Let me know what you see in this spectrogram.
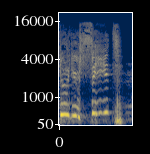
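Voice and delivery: drawn-out shriek, very high-pitched and very loud. Retelling asking a little boy whether he sees it: retelling a scream. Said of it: "So I start screaming at him".

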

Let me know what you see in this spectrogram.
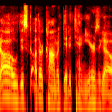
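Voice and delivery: normal talking voice

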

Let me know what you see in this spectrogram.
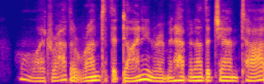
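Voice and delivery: plain reading voice

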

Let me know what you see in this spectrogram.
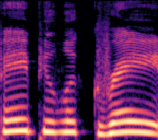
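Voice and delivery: slow, high-pitched mocking voice.

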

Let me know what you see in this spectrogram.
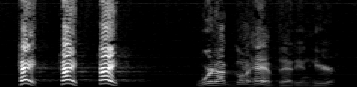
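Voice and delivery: very loud, booming authoritative shout with swooping pitch. Retelling the moment of stepping in, reenacting an authoritative voice. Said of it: "in my most authoritative voice possible".

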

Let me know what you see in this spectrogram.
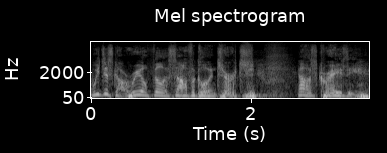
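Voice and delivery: out of breath. Commenting on the sermon in church, out of breath. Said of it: "I'm so out of breath right now".

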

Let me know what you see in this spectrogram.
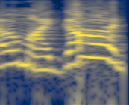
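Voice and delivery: very loud, startled yell at full volume. The father stares into the little mirror, yelling. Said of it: "the father yelled".

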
